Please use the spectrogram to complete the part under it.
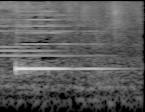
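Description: An electronic bell signal calling deputies to a vote in the Latvian parliament, sounding as a single steady mid-pitched tone held for about a second before fading, heard alone without speech.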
